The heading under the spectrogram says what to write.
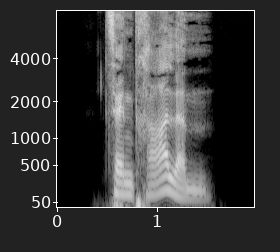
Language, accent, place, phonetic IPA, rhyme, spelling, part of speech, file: German, Germany, Berlin, [t͡sɛnˈtʁaːləm], -aːləm, zentralem, adjective, De-zentralem.ogg
- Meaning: strong dative masculine/neuter singular of zentral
